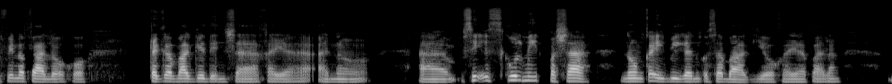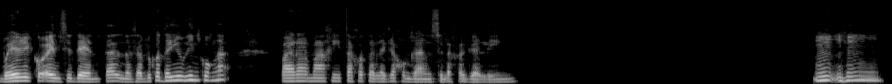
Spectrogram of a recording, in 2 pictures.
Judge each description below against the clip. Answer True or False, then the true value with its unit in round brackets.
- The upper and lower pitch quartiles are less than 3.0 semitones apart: False (3.6 semitones)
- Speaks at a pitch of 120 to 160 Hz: True (140 Hz)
